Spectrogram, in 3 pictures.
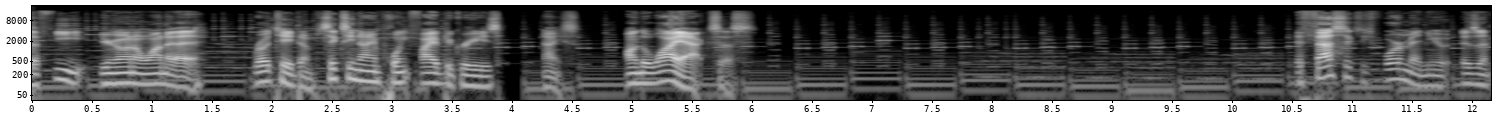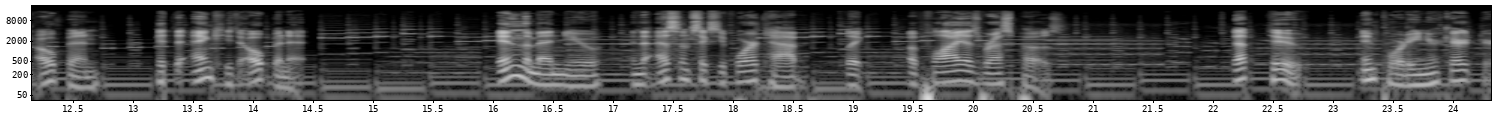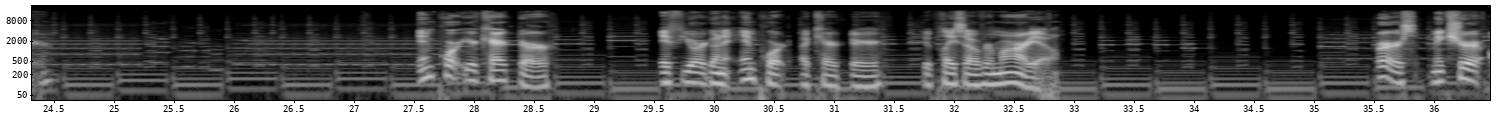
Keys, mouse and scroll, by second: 0.5 scroll up 1, 1.1 click, 1.7 click, 2.1 shift+click, 3.0 click, 4.0 shift+click, 4.6 scroll down 1, 4.9 r, 9.7 shift+middle click, 9.9 n, 11.4 click, 20.3 click, 21.0 middle click, 26.9 middle click, 27.6-28.0 scroll down 2, 28.4 click, 34.2-35.1 scroll down 5, 35.1 r.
